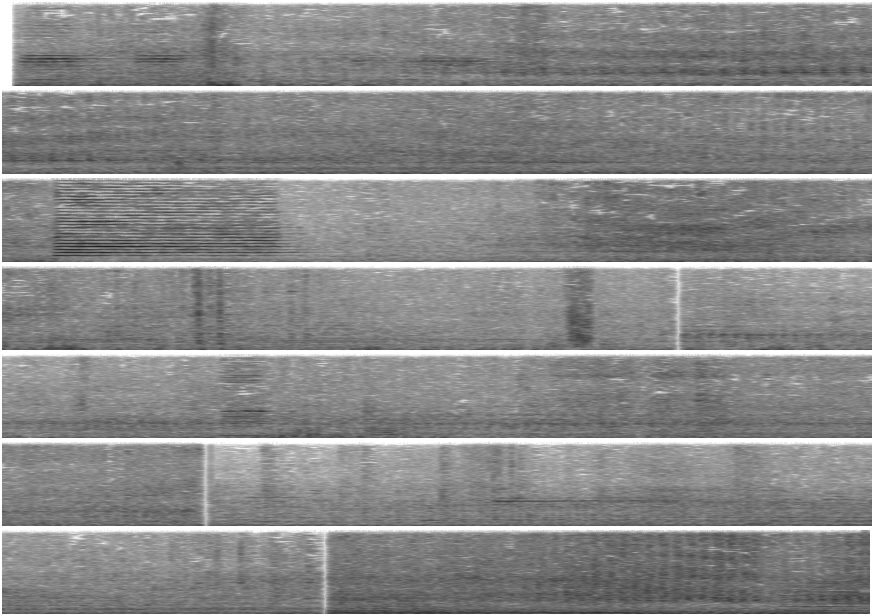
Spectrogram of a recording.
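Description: Busy street traffic with people talking, and a vehicle horn giving one loud, steady honk of about a second, about nine seconds in.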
